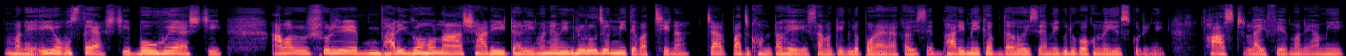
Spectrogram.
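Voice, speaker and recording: A woman with a Bangladeshi accent telling her own story informally as a guest, haltingly, repeating phrases. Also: fairly low pitch, flat delivery, a little mellow, no echo, clean studio sound.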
